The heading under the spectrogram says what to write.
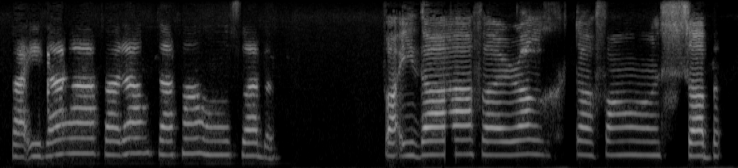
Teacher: There's the calcula letter, ba with the sukoon. So make a bit of a jump in that sound.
